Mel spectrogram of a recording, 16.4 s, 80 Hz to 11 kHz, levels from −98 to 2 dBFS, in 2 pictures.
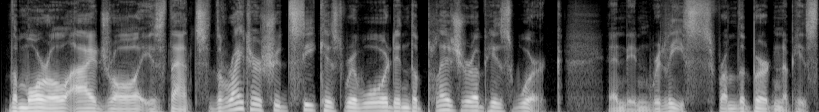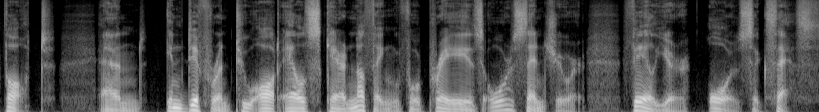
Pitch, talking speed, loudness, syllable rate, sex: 100 Hz, 150 wpm, -20 LUFS, 4.1 syllables/s, male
